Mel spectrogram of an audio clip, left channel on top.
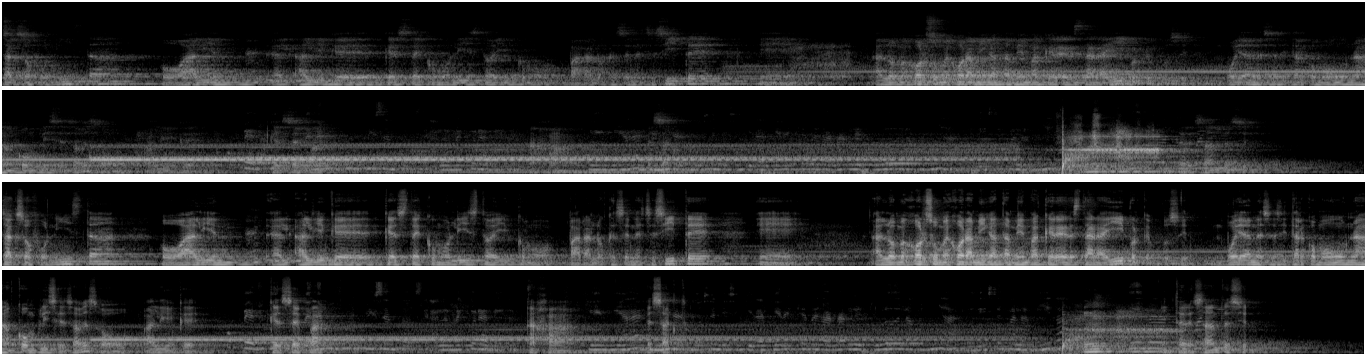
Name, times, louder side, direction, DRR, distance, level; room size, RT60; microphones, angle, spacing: voice 1, 0.0-8.0 8.7-15.6 16.3-16.8 18.9-19.4 20.1-20.3 24.4-24.9 25.2-26.1, right 5 dB, 80° right, 12 dB, 0.4 m, -31 dB
voice 2, 2.4-3.2 16.0-18.8 19.5-24.3 24.9-26.1, right 1 dB, 20° right, 5 dB, 0.5 m, -39 dB
sound 1, 7.2-25.2, left 6 dB, 50° left, 0.3 m, -34 dB
5.9 x 5.8 x 4.8 m, 2.6 s
head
